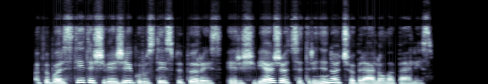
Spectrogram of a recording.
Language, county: Lithuanian, Kaunas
